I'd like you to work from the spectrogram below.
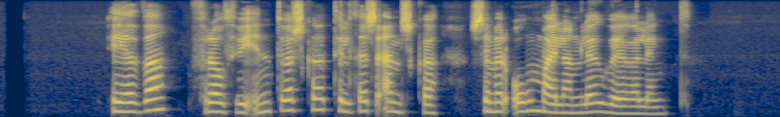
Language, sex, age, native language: Icelandic, female, 40-49, Icelandic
